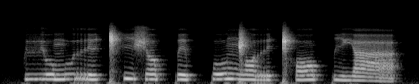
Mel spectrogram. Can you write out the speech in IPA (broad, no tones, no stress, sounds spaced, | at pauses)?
vʲ o m u r ɪ ǁʰ i ʃ ʌ pː e pː o ŋ͡ǁ ɔ r ɪ ǁʰ ɔ pː i j a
